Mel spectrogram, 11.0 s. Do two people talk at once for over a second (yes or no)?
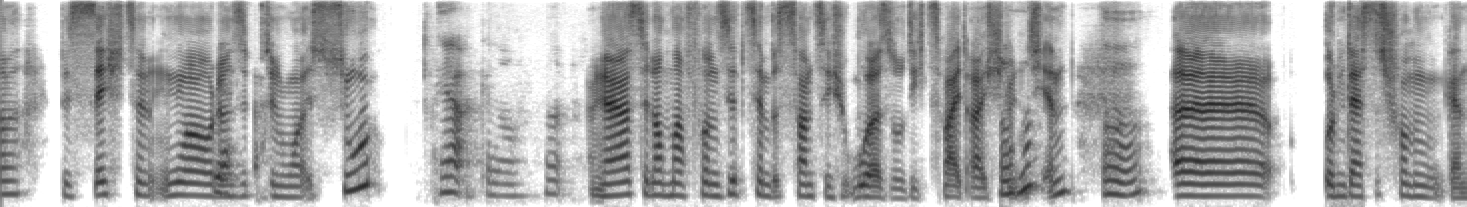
no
